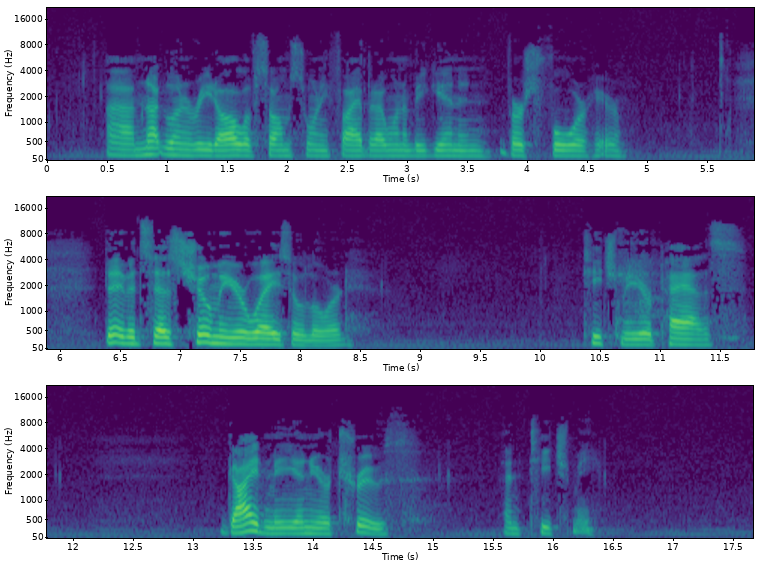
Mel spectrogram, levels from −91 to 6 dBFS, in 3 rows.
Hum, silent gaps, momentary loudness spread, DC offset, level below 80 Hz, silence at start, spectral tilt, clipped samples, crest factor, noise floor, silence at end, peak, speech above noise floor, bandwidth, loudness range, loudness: none; none; 17 LU; under 0.1%; -66 dBFS; 0.5 s; -6 dB/octave; under 0.1%; 22 dB; -60 dBFS; 1.35 s; -4 dBFS; 36 dB; 12 kHz; 8 LU; -24 LUFS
